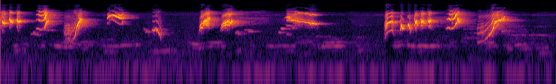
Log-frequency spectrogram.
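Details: Gacor long-tailed shrike song for training caged birds: loud, harsh bursts and rising and falling squeaky notes in quick clusters, separated by brief gaps, over a faint low hum.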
